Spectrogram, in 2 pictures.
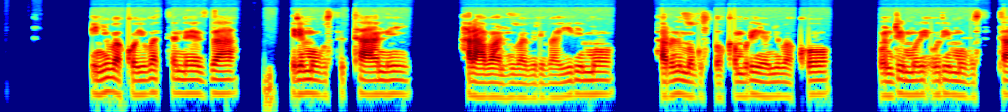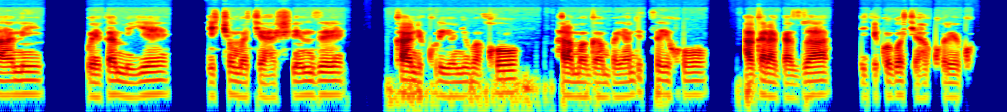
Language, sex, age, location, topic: Kinyarwanda, male, 36-49, Kigali, health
